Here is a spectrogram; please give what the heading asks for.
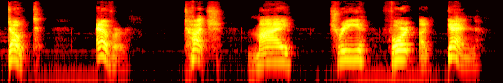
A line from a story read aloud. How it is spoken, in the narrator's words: shouted one word at a time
